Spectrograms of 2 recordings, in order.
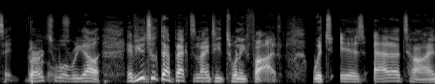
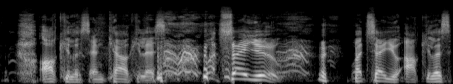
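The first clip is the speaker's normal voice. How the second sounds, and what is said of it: Put-on British accent. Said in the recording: “I like that you're being ancient Roman with a British accent.”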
